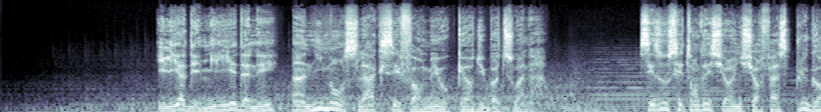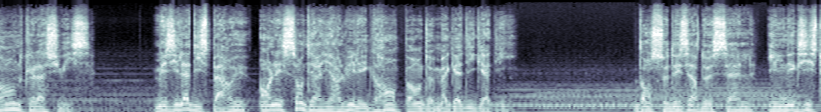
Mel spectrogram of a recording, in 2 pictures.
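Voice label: documentary vo medium smooth; documentairy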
